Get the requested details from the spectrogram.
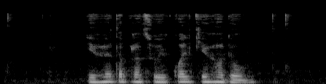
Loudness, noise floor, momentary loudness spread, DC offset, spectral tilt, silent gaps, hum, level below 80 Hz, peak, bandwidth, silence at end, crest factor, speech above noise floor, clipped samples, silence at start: -31 LUFS; -63 dBFS; 16 LU; under 0.1%; -5.5 dB/octave; none; none; -56 dBFS; -14 dBFS; 11.5 kHz; 0.4 s; 18 dB; 33 dB; under 0.1%; 0.05 s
